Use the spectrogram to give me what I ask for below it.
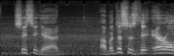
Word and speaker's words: Sisigad: CC GAD.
